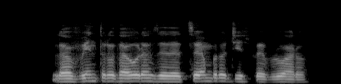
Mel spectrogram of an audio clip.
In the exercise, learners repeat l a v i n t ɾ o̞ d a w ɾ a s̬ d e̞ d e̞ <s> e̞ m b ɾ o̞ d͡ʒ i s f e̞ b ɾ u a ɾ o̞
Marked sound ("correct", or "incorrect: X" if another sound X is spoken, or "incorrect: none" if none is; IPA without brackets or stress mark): incorrect: t͡s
